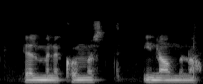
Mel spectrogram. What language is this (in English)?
Icelandic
